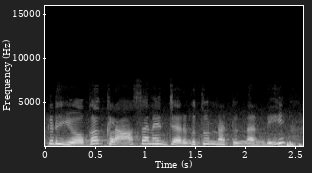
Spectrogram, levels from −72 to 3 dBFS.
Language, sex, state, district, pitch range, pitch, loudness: Telugu, female, Andhra Pradesh, Visakhapatnam, 210-315 Hz, 255 Hz, -15 LUFS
